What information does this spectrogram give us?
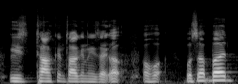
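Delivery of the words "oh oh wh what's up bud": higher and louder "what's up, bud?" tossed off as a put-down; mock condescending. [name] brushing off Cody mid-rant, mock cheery and louder. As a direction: fake friendly, a jab. Mocking Cody at press conference.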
